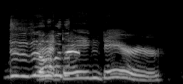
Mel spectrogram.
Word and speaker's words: Dhegdheer: One of the things said dag dare is what they pronounce it, but it's spelled D-H-E-G-D-H-E-E-R.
